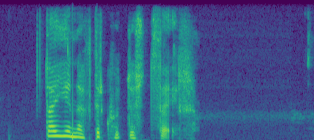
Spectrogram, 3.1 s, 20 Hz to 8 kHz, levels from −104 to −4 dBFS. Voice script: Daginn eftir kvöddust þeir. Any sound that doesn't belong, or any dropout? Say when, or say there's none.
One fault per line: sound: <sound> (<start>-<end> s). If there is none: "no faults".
no faults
